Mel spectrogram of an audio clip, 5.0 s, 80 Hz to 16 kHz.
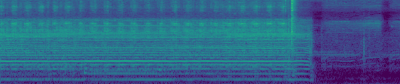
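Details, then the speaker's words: Emerson VCR765 VCR (Orion-made, about 1990): steady high-pitched whirring scrape during fast-forward that stops when the deck halts; owner suspects a stiff mechanism inside, not the tape. "before we do that let's investigate that scraping sound uh here's another hint"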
